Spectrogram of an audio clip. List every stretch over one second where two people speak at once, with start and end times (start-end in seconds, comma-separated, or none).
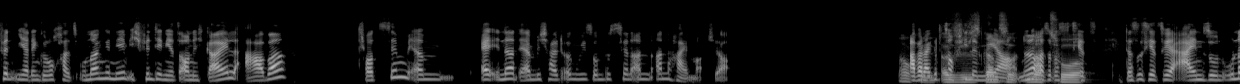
9.1-10.9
